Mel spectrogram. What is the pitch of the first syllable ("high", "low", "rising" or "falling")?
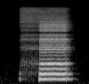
high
